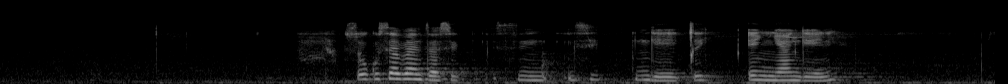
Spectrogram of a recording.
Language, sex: South Ndebele, female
